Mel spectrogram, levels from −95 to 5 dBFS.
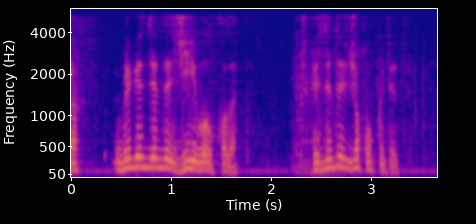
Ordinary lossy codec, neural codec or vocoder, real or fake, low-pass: MP3, 48 kbps; none; real; 5.4 kHz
